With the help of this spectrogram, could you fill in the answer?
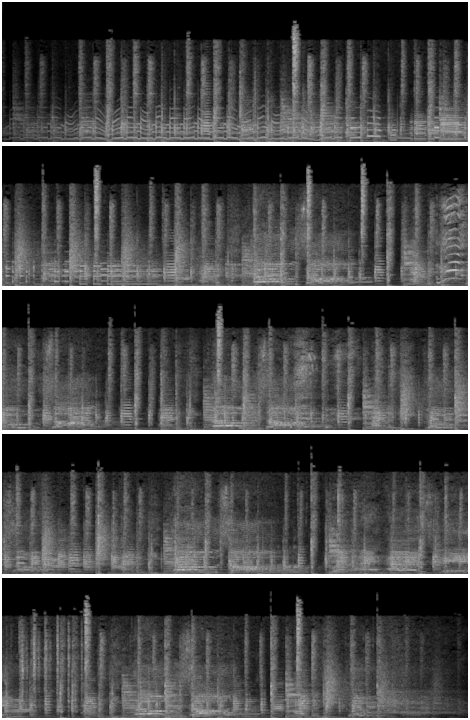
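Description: A dense new wave rock passage with a driving, busy beat, choppy scratchy guitar strokes and wavering sustained tones layered on top, holding a steady, loud level with no singing.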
